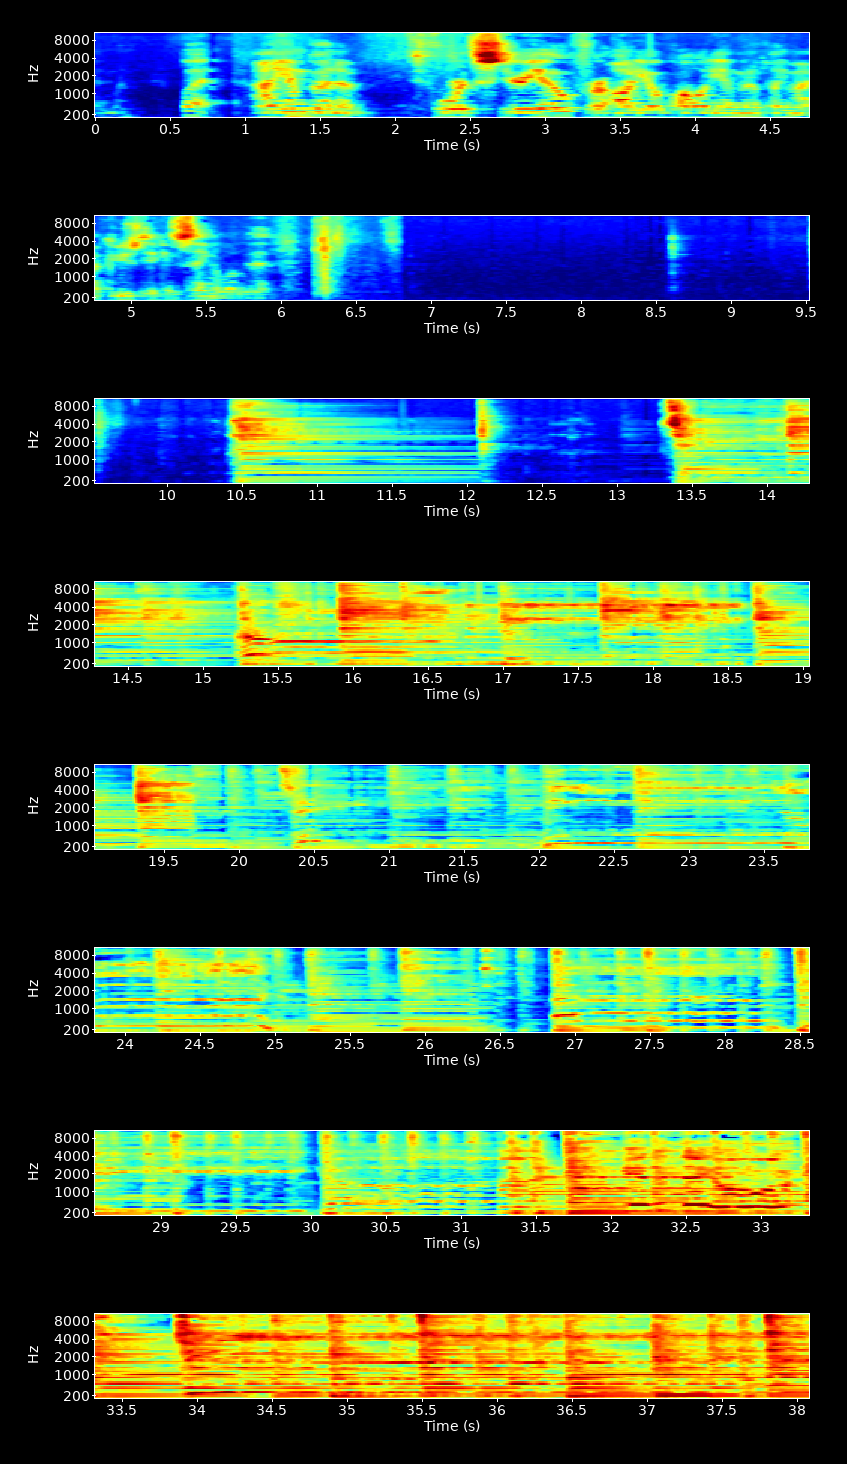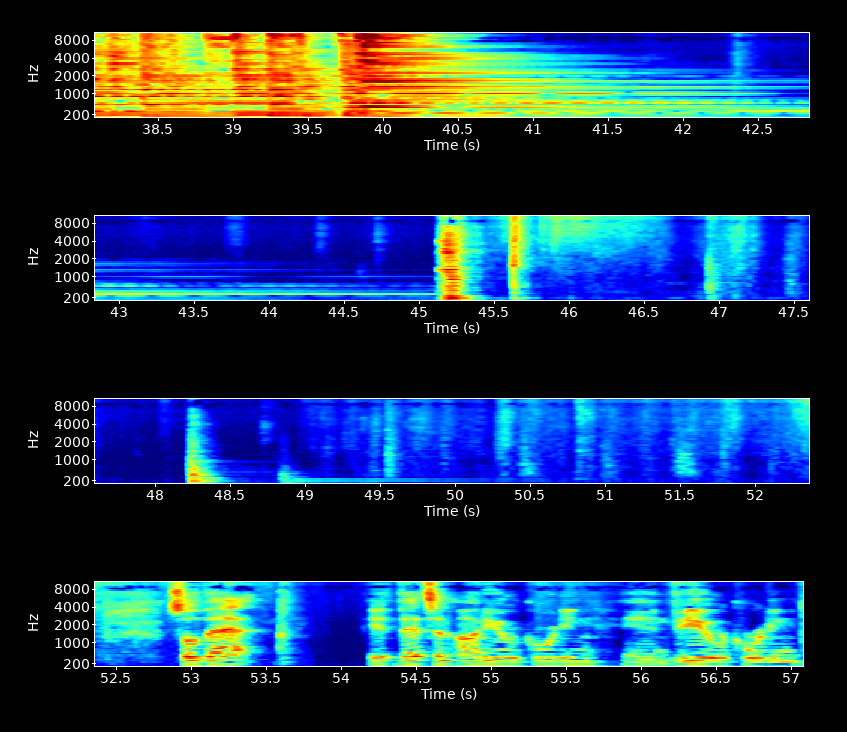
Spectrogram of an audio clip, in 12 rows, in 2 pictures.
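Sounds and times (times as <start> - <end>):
acoustic guitar strumming: 10.4 - 45.6, 48.3 - 51.0
man singing: 13.4 - 25.4, 26.8 - 39.4.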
